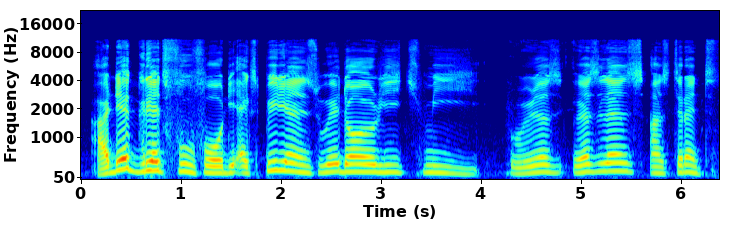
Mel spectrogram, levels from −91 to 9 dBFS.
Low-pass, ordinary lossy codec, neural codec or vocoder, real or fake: 10.8 kHz; none; none; real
